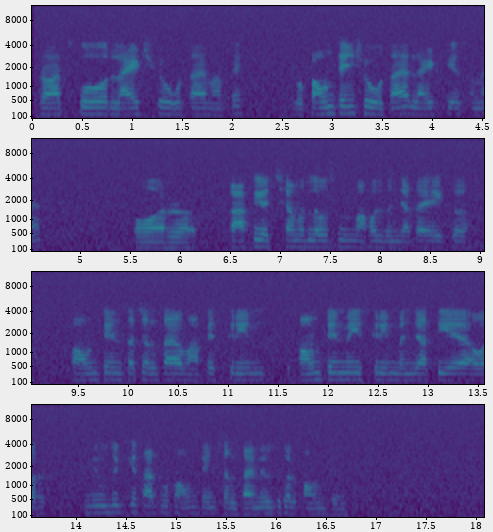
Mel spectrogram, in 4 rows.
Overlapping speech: No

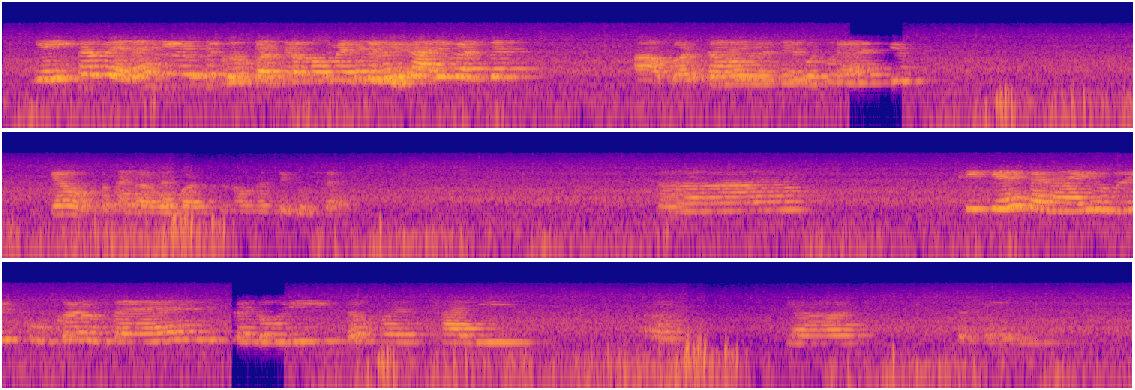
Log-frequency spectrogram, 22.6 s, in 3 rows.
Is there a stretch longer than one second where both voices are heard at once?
Yes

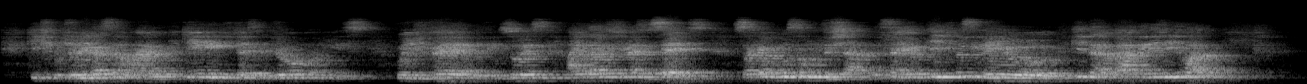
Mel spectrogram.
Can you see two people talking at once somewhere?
No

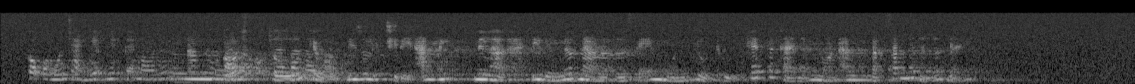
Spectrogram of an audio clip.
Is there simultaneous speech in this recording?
Yes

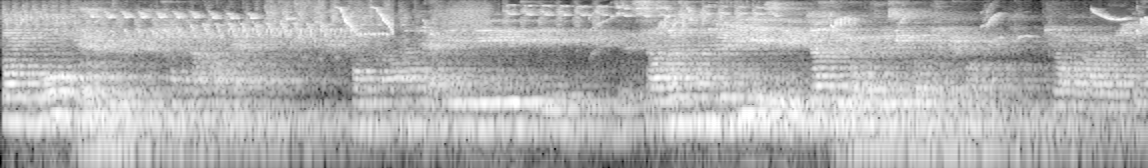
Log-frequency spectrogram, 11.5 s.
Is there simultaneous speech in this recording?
Yes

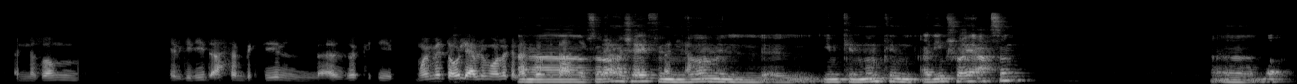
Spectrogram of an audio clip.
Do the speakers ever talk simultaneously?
Yes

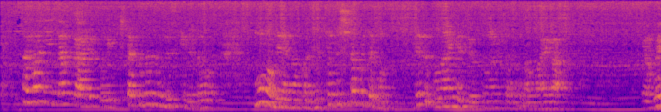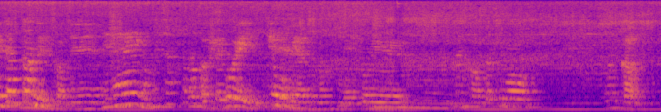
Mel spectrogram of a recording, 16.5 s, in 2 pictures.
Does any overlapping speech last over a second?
Yes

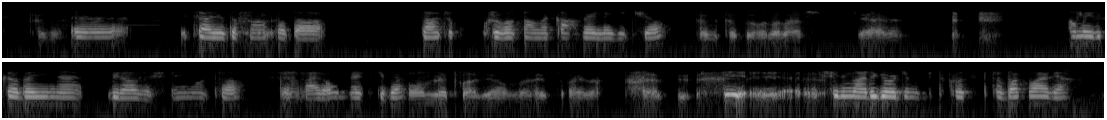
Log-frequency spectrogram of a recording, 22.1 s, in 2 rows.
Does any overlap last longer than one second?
No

